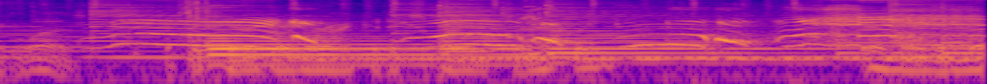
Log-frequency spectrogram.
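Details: Normal crying of early infancy (Period of PURPLE Crying, French-language parent education): repeated rising and falling infant wails with soft music behind.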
